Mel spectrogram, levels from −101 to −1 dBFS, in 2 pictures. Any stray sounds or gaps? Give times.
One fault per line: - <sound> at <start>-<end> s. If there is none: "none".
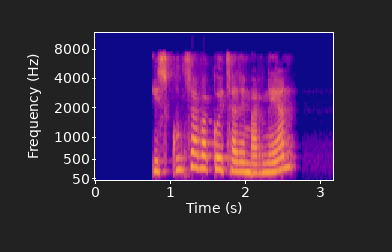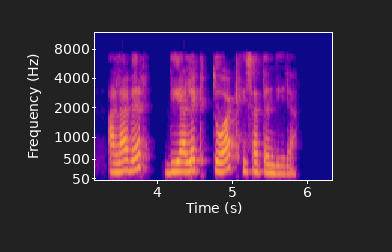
none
